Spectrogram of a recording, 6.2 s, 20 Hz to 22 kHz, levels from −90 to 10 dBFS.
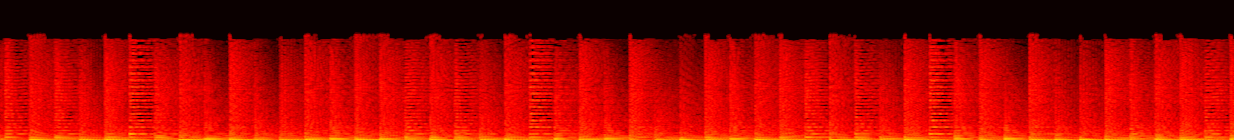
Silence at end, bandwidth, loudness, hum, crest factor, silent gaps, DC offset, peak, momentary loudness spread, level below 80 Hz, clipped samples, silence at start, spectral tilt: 0 s; 17 kHz; -31 LUFS; none; 16 dB; none; under 0.1%; -12 dBFS; 2 LU; -34 dBFS; under 0.1%; 0 s; -5 dB/octave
